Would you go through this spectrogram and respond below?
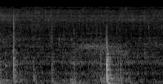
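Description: Dishes being washed at a sink under running water: a steady soft hiss of flowing water with two sharp clinks of crockery, quiet and close, no talking.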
